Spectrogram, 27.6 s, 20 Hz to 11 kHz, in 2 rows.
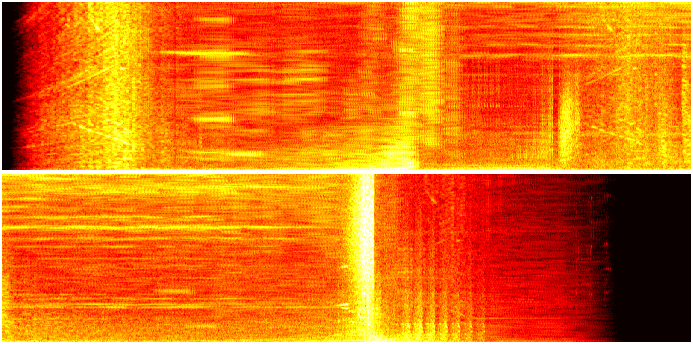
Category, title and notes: Sound effects > Other
Sound Design Elements SFX PS 070
bass, boom, cinematic, deep, effect, epic, explosion, game, hit, impact, implosion, indent, industrial, metal, movement, reveal, riser, stinger, sub, sweep, tension, trailer, transition, video, whoosh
